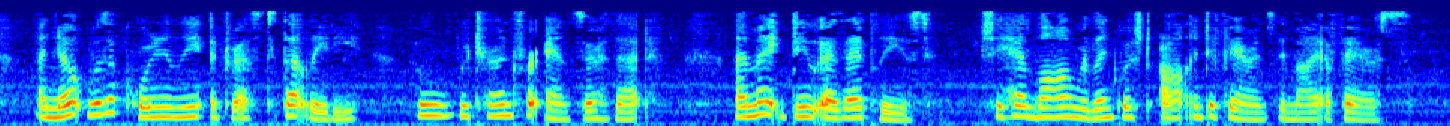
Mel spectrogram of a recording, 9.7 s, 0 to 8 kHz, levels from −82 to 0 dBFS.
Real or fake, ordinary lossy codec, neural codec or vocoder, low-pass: real; MP3, 24 kbps; none; 7.2 kHz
